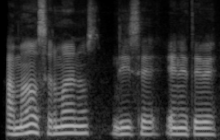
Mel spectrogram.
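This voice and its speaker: A man preaches an expository lesson with a Rioplatense Spanish accent. His voice sits slightly high, and he moves through the text in a calm, orderly way. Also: gravelly, smooth. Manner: measured, methodical explanation. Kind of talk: expository Bible teaching.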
